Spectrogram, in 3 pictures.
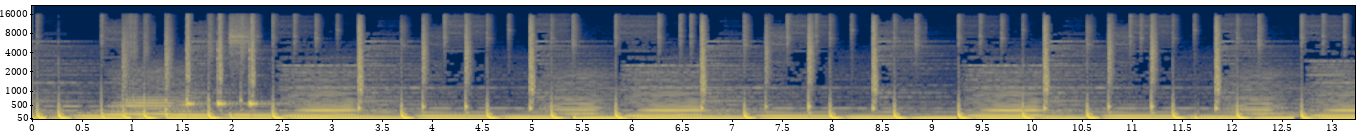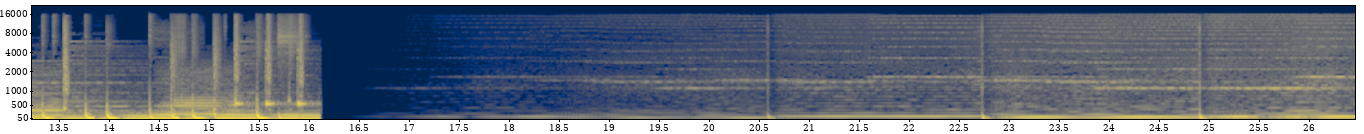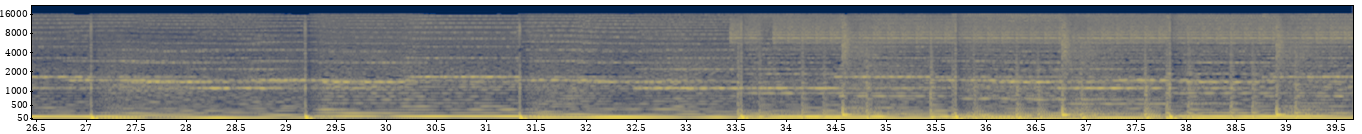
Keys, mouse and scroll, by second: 1.8-2.6 scroll down 1, 4.3-7.0 middle drag, 7.0 click, 8.0 click, 9.2 b, 10.3 Tab, 11.1 click, 12.7 Tab, 13.8 click, 15.8 click, 16.4 click, 17.4 g, 19.1 click, 19.8 g, 20.9 click, 21.8 click, 23.1 click, 24.2-30.7 drag, 30.7-34.7 middle drag, 35.8-38.0 middle drag.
